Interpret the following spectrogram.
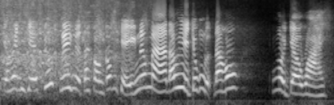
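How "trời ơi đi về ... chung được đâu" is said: higher-pitched retold exasperation, lightly acted; mock-exasperated shooing, pitched up; exasperated urging. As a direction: retell it like you are nagging someone to go. Retells urging him to leave.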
